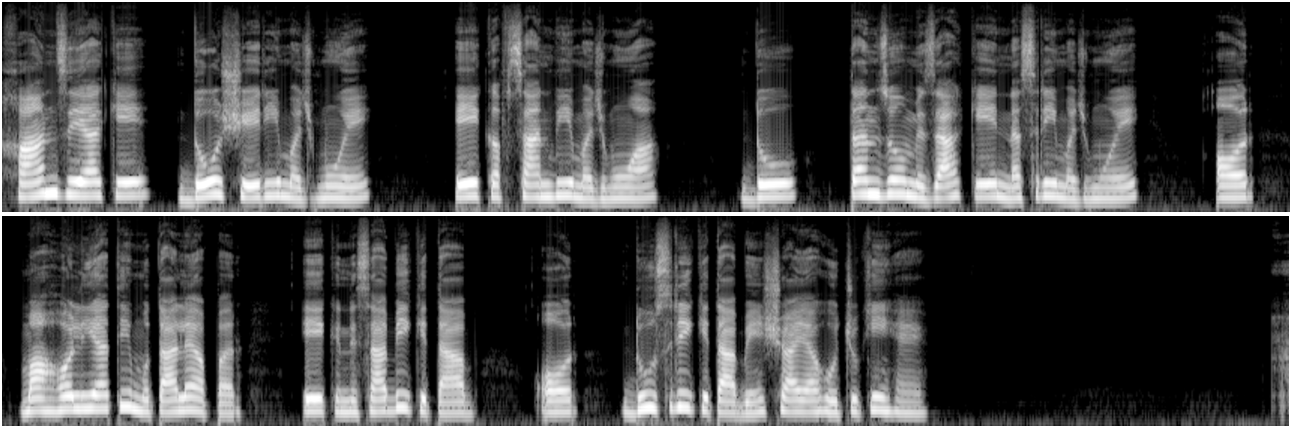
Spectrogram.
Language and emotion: Urdu, neutral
